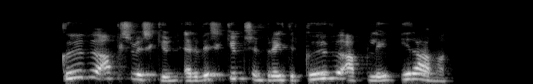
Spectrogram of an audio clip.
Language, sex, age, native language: Icelandic, female, 20-29, Icelandic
